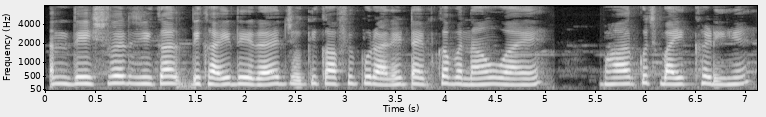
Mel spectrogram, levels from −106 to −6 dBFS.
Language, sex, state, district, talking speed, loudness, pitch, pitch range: Hindi, female, Rajasthan, Jaipur, 170 wpm, -16 LUFS, 235 Hz, 225-245 Hz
